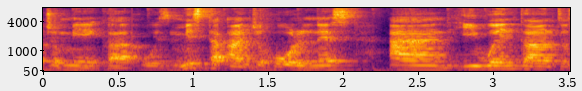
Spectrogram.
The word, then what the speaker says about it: Holness: It is Mr. Andrew Holness, not Holiness.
